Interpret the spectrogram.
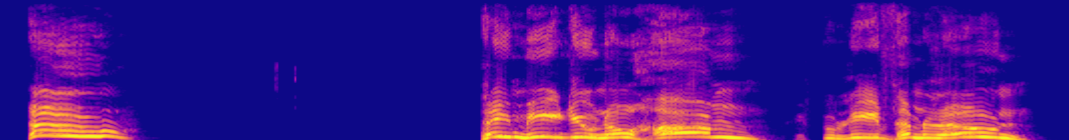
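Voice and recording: A put-on character voice, high-pitched, at a very slow pace.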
